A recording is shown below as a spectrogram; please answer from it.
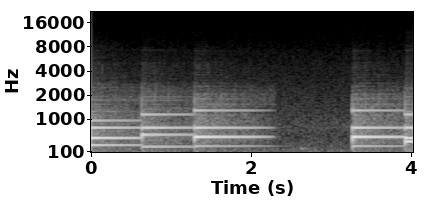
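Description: Mr. Christmas Bells of Christmas (1991) tree's brass bells chiming a Christmas song in four-part harmony. Three ringing chords come about two-thirds of a second apart, each fading away, then a pause of about a second, then another chord near the end.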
